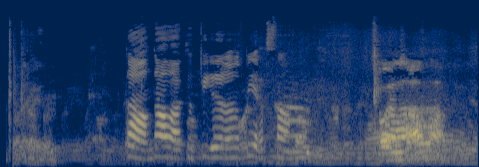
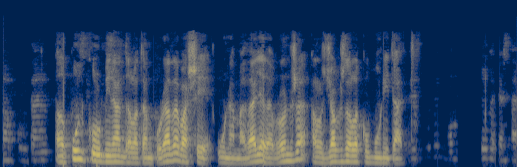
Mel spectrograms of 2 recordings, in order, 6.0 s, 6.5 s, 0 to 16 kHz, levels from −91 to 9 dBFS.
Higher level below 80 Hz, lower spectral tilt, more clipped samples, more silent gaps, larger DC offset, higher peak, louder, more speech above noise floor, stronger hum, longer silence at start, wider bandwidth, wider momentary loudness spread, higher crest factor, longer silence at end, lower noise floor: second, -78 dBFS vs -54 dBFS; second, -4.5 dB/octave vs -6.5 dB/octave; neither; second, none vs 5.85-6.00 s; neither; second, -10 dBFS vs -2 dBFS; second, -28 LUFS vs -20 LUFS; second, 31 dB vs 36 dB; neither; about the same, 0.1 s vs 0.05 s; first, 10 kHz vs 8.2 kHz; first, 24 LU vs 8 LU; about the same, 20 dB vs 18 dB; about the same, 0 s vs 0 s; about the same, -58 dBFS vs -56 dBFS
